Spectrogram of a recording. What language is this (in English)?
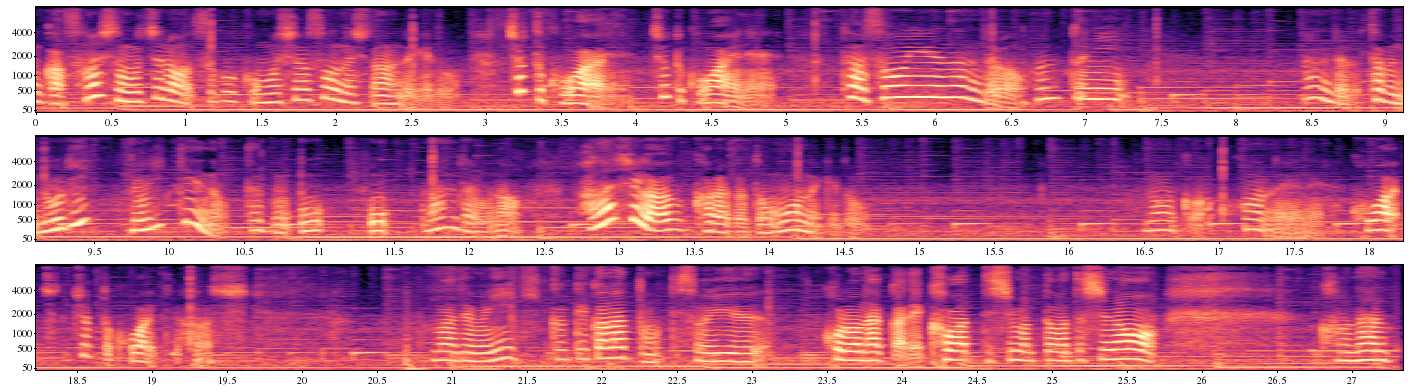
Japanese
